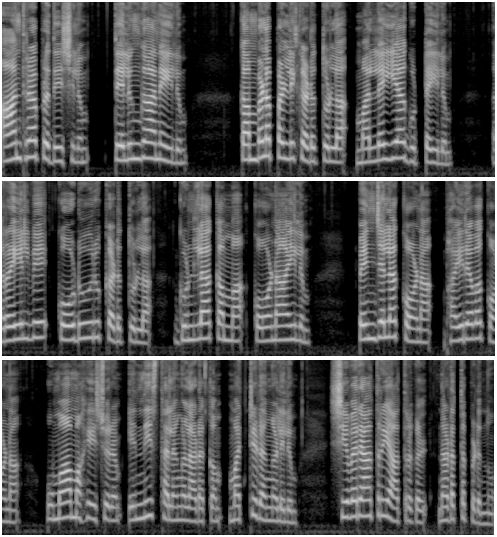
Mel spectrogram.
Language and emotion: Malayalam, neutral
